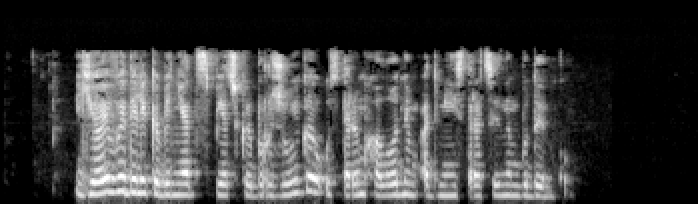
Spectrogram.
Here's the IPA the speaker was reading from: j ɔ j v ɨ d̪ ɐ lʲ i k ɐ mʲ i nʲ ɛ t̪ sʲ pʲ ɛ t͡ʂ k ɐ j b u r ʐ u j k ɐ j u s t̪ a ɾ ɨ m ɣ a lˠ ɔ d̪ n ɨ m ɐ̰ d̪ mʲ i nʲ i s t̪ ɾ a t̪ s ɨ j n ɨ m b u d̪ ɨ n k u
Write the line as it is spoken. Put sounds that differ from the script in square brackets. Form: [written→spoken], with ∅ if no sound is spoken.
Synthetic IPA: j ɔ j v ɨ d̪ ɐ lʲ i k ɐ [mʲ→bʲ] i nʲ ɛ t̪ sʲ pʲ ɛ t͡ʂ k ɐ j b u r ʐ u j k ɐ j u s t̪ a ɾ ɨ m [ɣ→x] a lˠ ɔ d̪ n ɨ m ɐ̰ d̪ mʲ i nʲ i s t̪ ɾ a t̪ s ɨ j n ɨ m b u d̪ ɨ n k u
